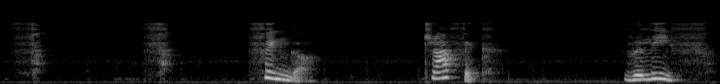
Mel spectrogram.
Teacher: F is articulated with the upper front teeth making light contact with the lower lips. Here, the vocal cord does not vibrate.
